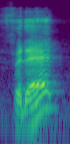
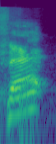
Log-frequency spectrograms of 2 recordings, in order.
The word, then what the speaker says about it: Pfaadt: Him and Brandon Fadat, is that how you say it? PFAADT. Come on, Midnight Rider, you good with that? Fat?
